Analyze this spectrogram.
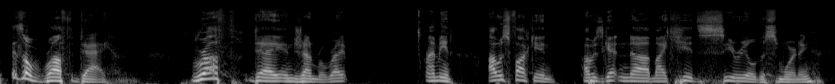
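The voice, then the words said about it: Out of breath, panting. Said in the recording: “God damn, I'm out of breath.”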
